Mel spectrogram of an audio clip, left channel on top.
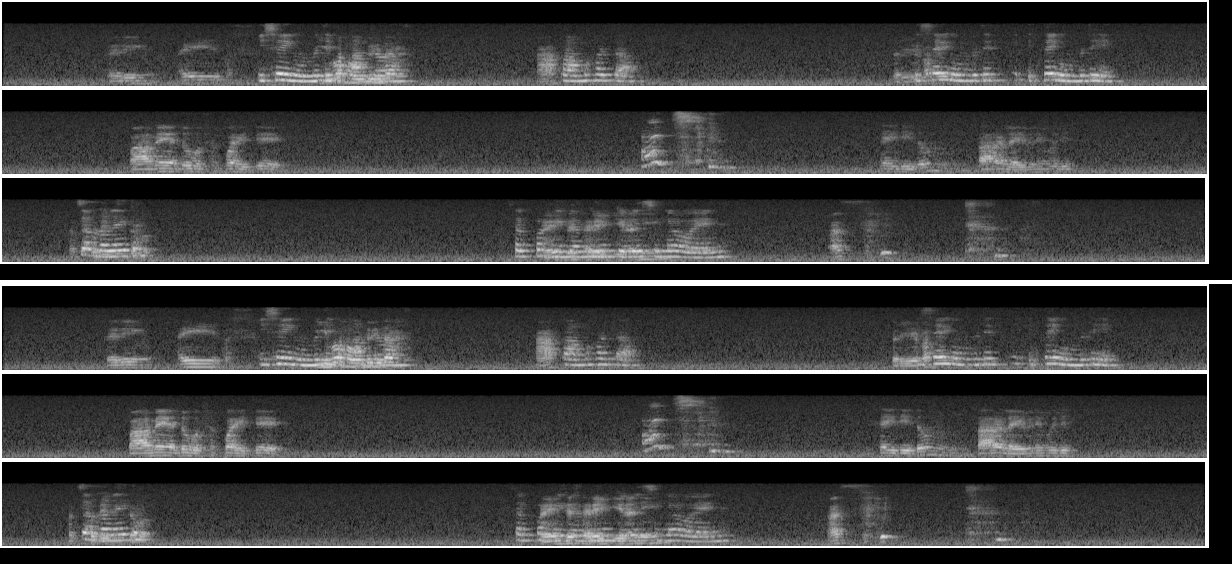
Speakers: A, on the right; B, on the left.
A: ꯁꯔꯦꯡ ꯑꯩ ꯑꯁ
B: ꯏꯁꯩꯒꯨꯝꯕꯗꯤ
A: ꯏꯕ
B: ꯄꯥꯝꯗ꯭ꯔꯣ
A: ꯍꯥꯎꯗ꯭ꯔꯗ ꯍꯥ
B: ꯀꯝꯈꯇꯥ
A: ꯀꯔꯤꯑꯕ
B: ꯏꯁꯩꯒꯨꯝꯕꯗꯤ ꯏꯁꯩꯒꯨꯝꯕꯗꯤ
A: ꯄꯥꯝꯃꯦ ꯑꯗꯨꯕꯨ ꯁꯛꯄ ꯍꯩꯇꯦ
B: ꯑ
A: ꯏꯁꯩꯗꯤ ꯑꯗꯨꯝ ꯇꯥꯔ ꯂꯩꯕꯅꯤ ꯑꯩꯈꯣꯏꯗꯤ ꯊꯛꯄꯗꯤ
B: ꯆꯞ ꯃꯥꯟꯅꯩꯗ
A: ꯍꯩꯇꯕ
B: ꯁꯛꯄ
A: ꯍꯌꯦꯡꯁꯦ
B: ꯍꯩꯇꯕꯅꯤꯅ
A: ꯁꯩꯔꯦꯡ
B: ꯇꯣꯏꯂꯦꯠ
A: ꯏꯔꯅꯤ
B: ꯁꯤꯡꯂꯔ ꯑꯣꯏꯔꯅꯦ
A: ꯑꯁ
B: <unintelligible>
